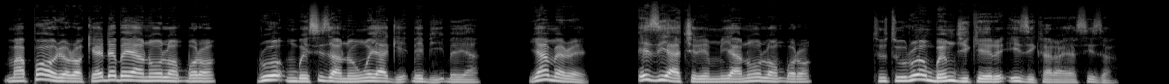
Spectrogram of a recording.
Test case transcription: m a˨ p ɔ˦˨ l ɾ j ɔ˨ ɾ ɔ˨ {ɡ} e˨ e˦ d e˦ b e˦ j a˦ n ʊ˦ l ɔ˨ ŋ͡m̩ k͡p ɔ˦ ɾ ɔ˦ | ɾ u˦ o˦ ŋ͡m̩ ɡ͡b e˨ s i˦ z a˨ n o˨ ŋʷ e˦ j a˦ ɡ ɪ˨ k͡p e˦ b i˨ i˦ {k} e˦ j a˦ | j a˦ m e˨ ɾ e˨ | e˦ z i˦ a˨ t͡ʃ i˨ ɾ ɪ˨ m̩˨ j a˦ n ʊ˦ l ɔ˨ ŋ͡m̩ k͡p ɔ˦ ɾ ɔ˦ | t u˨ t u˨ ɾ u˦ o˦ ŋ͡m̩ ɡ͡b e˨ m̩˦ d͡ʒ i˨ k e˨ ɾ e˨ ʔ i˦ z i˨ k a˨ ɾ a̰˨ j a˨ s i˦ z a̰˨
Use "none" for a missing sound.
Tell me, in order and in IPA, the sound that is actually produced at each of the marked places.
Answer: k, k͡p

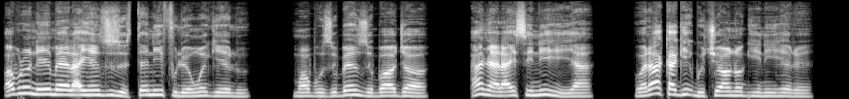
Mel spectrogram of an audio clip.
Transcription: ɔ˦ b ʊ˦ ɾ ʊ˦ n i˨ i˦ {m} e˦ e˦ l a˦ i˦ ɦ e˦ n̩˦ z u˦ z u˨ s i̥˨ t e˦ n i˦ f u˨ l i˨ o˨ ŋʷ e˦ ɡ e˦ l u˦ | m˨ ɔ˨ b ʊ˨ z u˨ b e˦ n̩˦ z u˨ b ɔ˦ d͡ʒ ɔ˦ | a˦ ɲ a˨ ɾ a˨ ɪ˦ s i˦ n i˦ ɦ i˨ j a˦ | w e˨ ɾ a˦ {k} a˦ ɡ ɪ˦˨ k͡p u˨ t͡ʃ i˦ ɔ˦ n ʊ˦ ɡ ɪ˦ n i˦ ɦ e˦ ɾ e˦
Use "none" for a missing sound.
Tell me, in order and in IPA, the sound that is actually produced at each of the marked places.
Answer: m, k

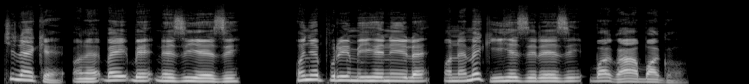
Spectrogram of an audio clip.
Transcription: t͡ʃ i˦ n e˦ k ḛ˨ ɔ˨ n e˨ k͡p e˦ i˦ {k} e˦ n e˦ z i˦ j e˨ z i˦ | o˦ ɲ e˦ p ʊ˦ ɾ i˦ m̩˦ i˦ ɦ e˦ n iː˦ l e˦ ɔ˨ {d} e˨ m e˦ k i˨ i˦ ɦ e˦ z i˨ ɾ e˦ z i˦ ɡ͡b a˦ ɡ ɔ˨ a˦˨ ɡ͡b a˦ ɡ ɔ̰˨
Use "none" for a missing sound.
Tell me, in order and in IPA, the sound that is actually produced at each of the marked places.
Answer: k͡p, n

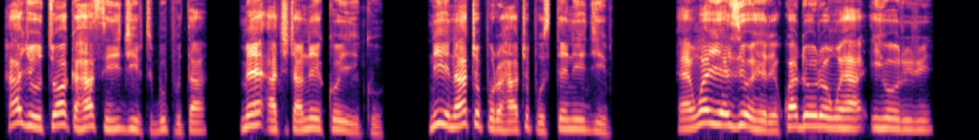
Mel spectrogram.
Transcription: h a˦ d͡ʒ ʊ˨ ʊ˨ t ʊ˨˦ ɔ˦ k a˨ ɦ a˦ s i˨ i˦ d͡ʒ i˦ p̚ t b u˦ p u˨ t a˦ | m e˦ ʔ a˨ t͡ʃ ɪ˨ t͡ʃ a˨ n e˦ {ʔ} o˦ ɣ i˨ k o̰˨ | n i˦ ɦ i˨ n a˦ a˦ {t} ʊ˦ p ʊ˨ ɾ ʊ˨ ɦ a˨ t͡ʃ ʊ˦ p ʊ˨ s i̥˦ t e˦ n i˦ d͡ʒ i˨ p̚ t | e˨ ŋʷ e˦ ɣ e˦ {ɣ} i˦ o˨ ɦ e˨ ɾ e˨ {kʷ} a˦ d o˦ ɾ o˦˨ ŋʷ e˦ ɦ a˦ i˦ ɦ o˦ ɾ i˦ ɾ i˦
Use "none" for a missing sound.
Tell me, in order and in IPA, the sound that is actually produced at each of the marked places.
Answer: k, t͡ʃ, z, kʷ

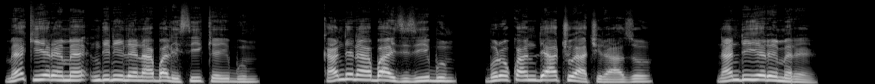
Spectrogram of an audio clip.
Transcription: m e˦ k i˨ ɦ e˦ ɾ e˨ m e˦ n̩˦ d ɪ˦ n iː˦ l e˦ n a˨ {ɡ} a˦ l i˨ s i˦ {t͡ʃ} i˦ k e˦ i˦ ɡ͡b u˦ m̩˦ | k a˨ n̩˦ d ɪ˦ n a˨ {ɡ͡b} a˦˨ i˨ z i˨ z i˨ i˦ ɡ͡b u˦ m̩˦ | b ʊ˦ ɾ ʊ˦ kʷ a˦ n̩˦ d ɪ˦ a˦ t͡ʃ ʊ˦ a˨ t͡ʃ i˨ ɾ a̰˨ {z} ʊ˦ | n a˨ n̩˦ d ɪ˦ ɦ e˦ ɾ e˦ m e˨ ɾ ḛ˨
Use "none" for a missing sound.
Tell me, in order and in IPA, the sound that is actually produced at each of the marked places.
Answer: ɡ͡b, none, ɡ͡b, z

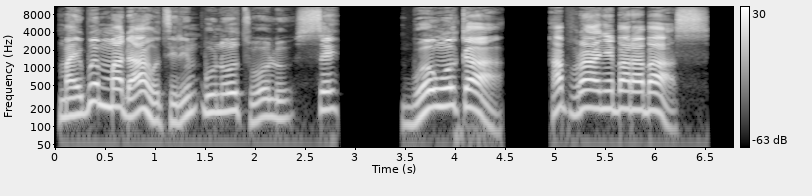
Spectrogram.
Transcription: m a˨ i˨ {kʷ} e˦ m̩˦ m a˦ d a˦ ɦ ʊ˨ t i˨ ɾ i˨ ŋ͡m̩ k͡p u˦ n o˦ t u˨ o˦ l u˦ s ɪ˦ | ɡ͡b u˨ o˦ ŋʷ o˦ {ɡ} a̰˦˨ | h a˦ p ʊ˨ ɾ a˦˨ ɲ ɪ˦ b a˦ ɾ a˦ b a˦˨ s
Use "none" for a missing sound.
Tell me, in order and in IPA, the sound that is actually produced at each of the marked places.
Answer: ɡʷ, k

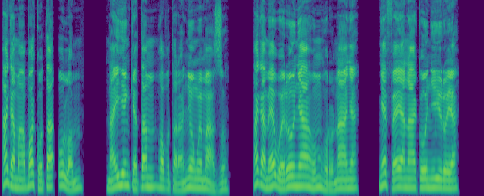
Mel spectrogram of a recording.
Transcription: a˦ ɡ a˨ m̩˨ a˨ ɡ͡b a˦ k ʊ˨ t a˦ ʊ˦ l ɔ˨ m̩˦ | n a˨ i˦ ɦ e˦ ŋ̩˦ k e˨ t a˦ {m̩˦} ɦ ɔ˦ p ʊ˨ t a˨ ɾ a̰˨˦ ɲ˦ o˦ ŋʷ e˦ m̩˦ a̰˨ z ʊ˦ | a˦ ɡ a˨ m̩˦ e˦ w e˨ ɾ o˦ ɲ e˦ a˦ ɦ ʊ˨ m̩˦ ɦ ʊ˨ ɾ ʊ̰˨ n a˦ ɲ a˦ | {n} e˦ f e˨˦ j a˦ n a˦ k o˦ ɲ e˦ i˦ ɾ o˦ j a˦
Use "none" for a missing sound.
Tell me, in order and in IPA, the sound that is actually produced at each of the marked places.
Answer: m̩˦, ɲ

